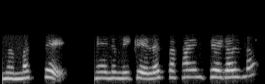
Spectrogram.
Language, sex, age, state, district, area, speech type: Telugu, female, 30-45, Telangana, Bhadradri Kothagudem, urban, conversation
